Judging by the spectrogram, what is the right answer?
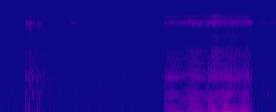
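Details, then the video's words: Old Staffordshire Bull Terrier snoring while asleep on cushions on a settee under a blanket, indoors; a short snort, a pause, then one long rattling snore with a harsh hissy upper edge. "Staffordshire Bull Terrier Snoring, Staffi Snoring"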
